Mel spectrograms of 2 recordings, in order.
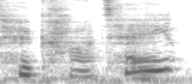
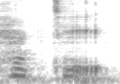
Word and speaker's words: Hecate: I believe this is pronounced Hecate, but a lot of people say Hectate.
